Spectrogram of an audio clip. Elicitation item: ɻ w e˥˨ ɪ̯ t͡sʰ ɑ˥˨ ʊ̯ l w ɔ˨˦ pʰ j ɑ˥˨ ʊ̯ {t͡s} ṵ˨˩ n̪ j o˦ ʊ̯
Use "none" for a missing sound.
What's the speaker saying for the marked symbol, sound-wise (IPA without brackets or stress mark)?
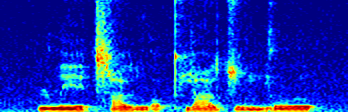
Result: t͡s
